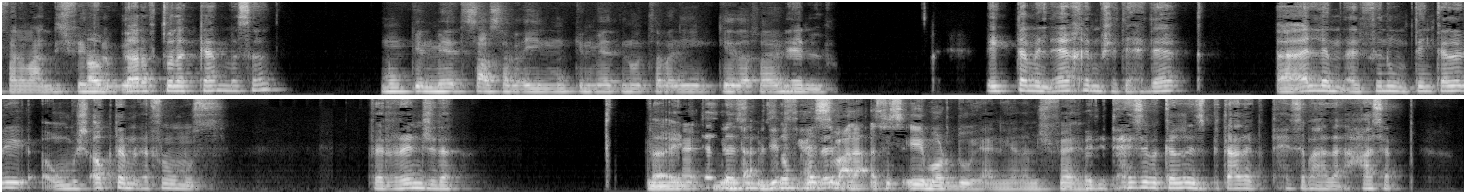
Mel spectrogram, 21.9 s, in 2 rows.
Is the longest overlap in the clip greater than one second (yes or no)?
yes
